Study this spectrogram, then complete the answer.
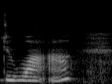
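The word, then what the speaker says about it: DOAA: from duwaaa inspiring designs it's spelled d-o-a-a but it's pronounced duo um she has a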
